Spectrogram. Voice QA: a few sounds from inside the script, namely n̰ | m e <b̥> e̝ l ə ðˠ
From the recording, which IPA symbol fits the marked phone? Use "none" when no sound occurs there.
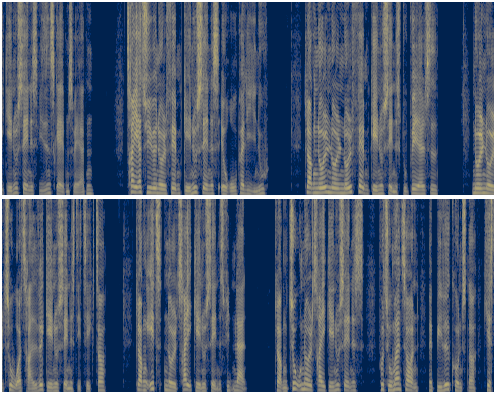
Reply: b̥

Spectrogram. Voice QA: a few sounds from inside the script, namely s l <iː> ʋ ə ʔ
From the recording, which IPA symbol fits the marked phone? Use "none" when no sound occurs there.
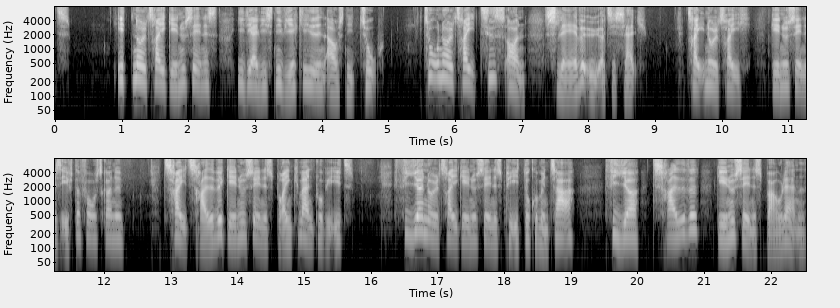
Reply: ɛː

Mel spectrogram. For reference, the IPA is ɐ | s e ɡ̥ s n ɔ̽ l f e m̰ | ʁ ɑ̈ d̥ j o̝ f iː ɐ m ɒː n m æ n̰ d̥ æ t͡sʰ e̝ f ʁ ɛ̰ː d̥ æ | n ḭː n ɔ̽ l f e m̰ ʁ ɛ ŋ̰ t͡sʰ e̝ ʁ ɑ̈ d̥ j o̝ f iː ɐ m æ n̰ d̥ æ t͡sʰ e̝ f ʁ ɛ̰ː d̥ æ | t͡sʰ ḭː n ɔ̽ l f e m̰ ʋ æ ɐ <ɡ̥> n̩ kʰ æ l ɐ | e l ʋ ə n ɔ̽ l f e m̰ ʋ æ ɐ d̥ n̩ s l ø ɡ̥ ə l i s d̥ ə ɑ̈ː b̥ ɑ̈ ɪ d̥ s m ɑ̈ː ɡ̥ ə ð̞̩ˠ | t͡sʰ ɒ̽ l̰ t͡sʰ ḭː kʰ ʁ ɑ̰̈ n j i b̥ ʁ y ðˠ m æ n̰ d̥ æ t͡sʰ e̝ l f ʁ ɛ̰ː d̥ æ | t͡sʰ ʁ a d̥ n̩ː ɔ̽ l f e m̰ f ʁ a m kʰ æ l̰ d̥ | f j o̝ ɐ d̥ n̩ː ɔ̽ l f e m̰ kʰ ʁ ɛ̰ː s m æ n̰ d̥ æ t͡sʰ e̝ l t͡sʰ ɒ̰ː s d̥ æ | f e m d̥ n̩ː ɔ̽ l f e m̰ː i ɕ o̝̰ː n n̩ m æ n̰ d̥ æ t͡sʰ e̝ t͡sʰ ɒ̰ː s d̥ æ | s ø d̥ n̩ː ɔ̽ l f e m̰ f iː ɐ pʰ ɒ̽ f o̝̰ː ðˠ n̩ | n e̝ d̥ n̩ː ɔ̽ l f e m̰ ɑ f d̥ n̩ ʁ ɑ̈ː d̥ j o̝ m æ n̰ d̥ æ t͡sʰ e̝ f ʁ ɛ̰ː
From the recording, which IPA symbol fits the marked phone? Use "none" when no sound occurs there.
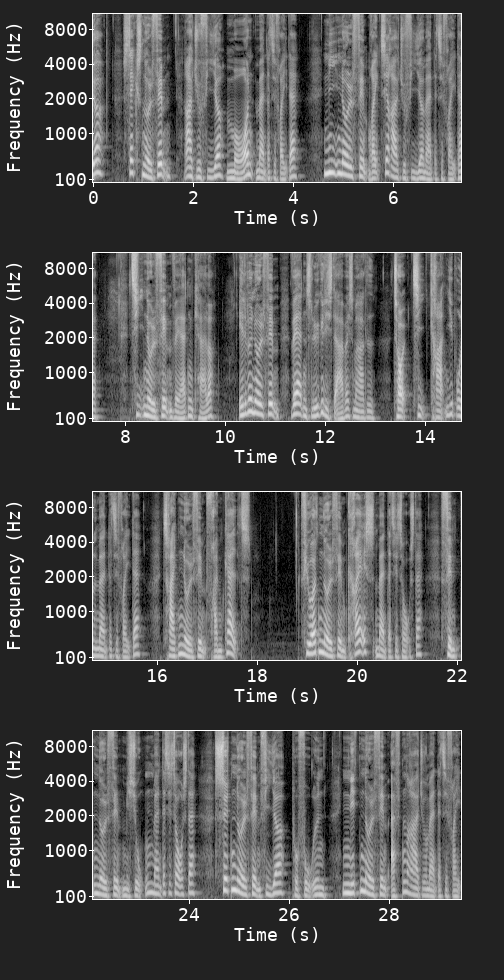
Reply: d̥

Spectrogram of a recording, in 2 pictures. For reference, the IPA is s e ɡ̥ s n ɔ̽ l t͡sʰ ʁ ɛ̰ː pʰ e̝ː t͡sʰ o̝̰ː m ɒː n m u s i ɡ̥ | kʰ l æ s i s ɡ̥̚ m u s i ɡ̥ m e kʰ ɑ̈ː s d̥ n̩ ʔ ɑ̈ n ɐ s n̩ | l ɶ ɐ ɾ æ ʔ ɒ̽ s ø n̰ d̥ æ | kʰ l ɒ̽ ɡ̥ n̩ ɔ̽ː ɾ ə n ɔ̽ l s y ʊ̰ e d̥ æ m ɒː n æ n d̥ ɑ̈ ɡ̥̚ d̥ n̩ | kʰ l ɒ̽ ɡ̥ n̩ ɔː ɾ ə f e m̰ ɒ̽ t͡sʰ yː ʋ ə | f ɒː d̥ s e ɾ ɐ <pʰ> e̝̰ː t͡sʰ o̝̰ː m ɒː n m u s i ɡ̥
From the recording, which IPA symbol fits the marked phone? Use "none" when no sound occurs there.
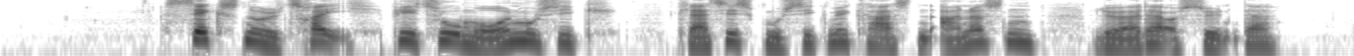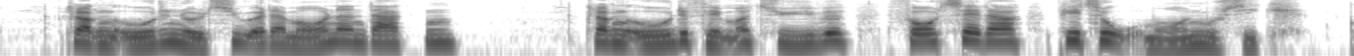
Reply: pʰ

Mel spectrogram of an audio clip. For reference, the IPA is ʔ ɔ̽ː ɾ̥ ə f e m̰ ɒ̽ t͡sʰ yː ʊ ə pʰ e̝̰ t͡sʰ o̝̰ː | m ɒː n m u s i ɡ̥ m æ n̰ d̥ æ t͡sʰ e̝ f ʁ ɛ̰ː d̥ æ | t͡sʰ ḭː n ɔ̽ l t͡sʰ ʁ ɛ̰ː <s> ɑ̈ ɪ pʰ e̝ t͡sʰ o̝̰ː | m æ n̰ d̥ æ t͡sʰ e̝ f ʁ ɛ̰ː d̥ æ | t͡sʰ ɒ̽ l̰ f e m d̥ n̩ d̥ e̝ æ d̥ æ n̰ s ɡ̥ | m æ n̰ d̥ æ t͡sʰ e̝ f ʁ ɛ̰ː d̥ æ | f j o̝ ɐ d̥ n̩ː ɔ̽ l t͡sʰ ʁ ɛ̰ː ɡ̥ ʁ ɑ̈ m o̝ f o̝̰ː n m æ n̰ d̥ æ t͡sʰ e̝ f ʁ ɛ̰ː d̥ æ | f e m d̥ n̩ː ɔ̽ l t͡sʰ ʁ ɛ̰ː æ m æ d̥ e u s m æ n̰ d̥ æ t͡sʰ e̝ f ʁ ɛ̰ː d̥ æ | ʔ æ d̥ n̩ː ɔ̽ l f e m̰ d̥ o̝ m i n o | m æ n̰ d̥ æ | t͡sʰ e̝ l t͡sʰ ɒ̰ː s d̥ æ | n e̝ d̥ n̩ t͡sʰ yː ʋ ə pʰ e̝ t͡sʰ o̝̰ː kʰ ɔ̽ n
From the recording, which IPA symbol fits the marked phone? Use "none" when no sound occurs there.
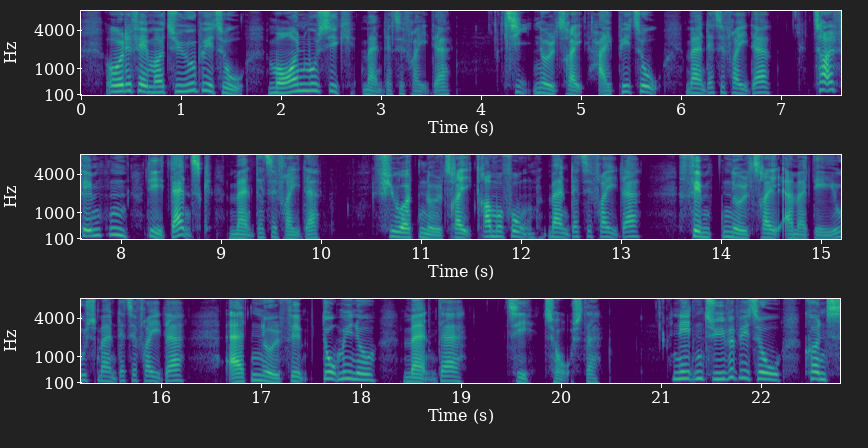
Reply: h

